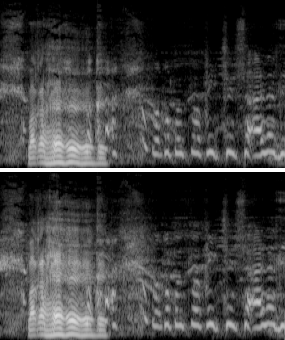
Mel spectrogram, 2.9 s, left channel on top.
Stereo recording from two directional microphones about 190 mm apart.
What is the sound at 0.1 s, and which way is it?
Speech, 10° left (ahead or behind).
